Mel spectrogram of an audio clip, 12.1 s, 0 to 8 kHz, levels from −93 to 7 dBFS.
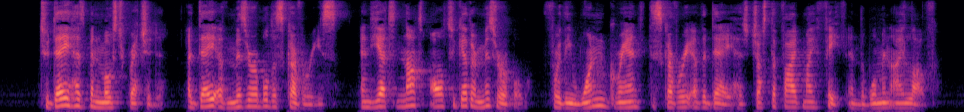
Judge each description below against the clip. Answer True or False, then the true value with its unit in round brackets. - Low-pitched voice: False (150 Hz)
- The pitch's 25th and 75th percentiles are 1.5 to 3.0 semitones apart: False (4.1 semitones)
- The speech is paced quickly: False (160 wpm)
